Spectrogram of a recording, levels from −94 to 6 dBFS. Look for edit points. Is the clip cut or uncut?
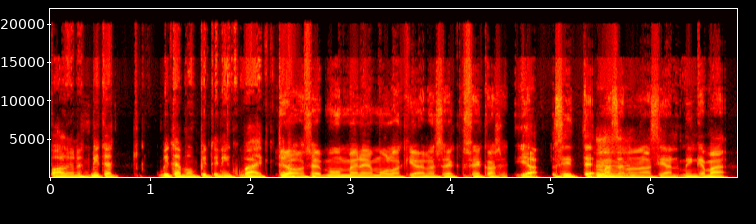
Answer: cut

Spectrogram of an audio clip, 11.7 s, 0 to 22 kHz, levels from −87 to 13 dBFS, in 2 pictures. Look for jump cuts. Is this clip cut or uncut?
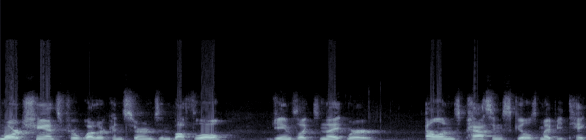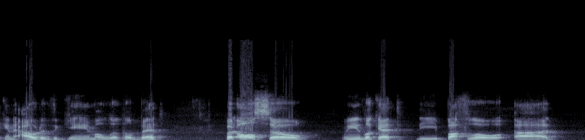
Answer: uncut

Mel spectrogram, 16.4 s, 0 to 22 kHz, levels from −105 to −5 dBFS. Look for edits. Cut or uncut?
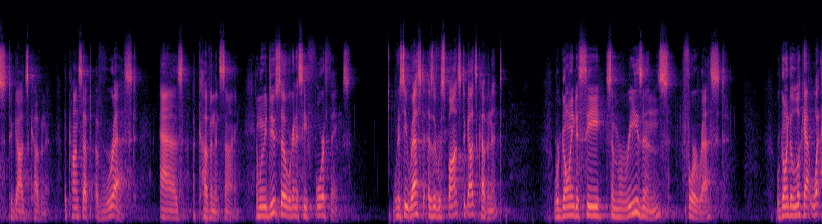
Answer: uncut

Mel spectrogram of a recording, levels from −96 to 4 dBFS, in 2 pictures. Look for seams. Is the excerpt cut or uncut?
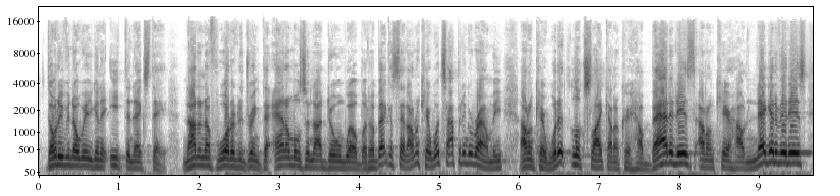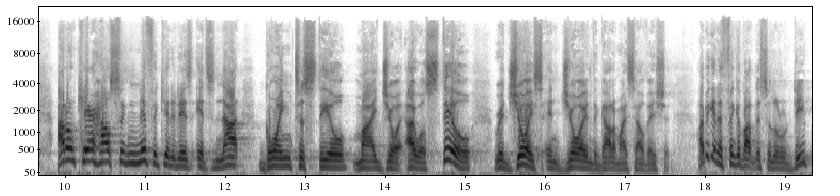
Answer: uncut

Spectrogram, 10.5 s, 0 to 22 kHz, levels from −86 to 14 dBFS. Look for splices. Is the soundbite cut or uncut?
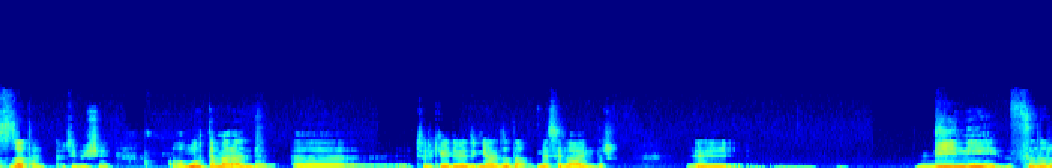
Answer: uncut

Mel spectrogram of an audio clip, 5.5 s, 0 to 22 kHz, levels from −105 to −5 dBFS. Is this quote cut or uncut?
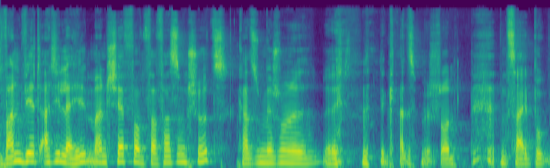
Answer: uncut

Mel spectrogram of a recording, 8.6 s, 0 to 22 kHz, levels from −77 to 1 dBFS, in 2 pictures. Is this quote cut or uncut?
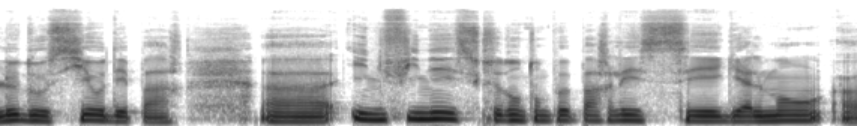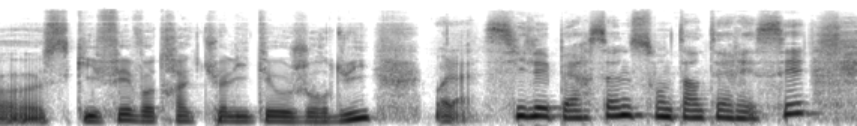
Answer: cut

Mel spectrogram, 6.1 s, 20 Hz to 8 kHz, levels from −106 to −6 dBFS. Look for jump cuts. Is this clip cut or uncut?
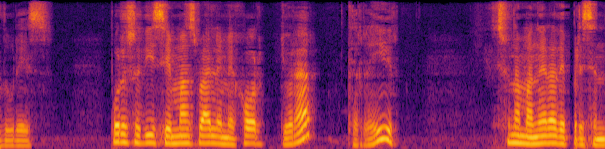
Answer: uncut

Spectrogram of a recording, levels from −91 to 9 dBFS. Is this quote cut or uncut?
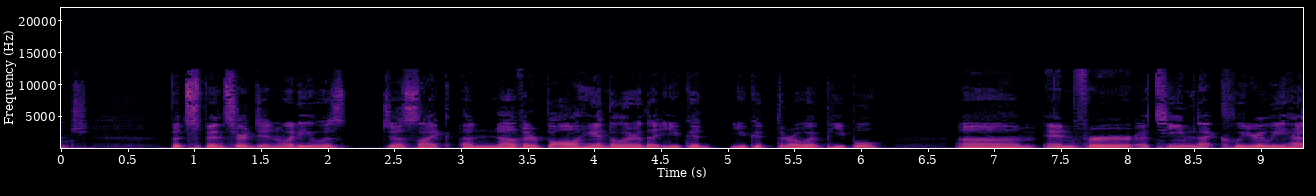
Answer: uncut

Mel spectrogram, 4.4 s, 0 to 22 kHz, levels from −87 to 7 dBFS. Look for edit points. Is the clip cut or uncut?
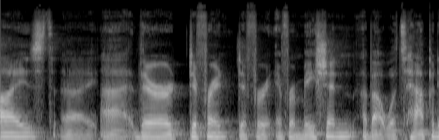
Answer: cut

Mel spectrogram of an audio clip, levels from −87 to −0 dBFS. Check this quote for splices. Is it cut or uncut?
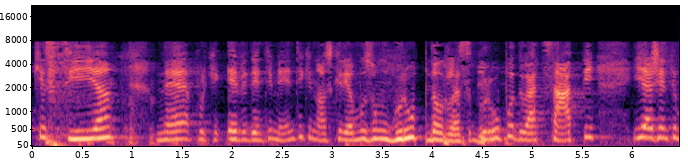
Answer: cut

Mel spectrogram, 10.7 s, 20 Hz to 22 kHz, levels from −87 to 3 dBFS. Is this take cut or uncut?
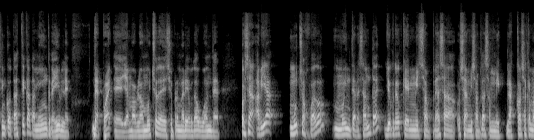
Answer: cut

